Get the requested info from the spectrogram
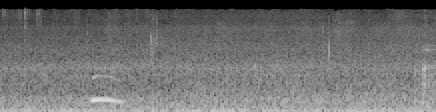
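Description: A single short hummed note from a woman's voice, rising then falling in pitch, about a second in, over a steady low background rumble.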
